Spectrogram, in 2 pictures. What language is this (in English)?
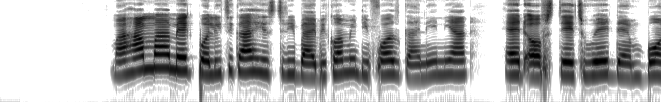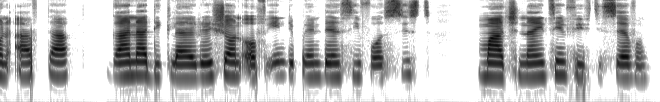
Nigerian Pidgin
